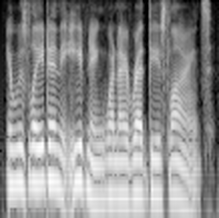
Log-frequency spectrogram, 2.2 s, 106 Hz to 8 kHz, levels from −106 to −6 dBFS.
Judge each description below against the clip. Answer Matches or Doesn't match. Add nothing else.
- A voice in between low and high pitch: Matches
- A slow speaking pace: Doesn't match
